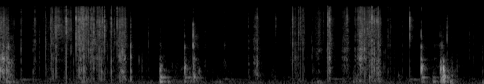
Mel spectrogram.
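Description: Wrapper of a hockey trading-card pack crinkling and tearing as it is opened by hand, in two clusters of rustling with light clicks between.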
